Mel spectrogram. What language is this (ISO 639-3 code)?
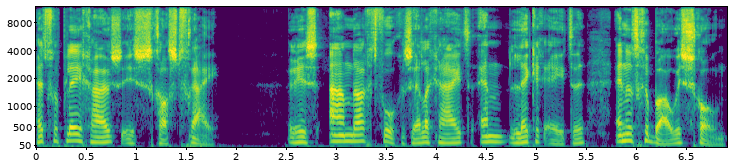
nld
